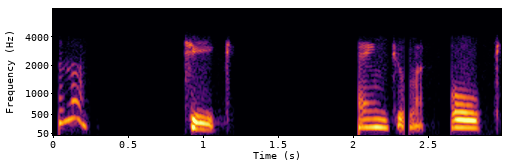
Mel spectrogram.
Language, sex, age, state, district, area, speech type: Hindi, female, 45-60, Madhya Pradesh, Jabalpur, urban, conversation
